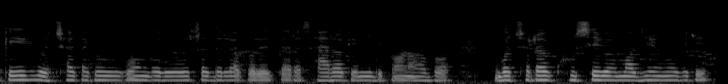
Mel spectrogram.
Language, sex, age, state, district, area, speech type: Odia, female, 30-45, Odisha, Cuttack, urban, spontaneous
